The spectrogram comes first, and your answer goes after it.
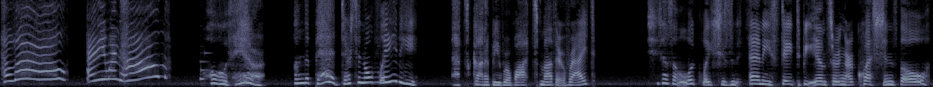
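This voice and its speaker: Very high squeaky childlike fairy companion. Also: female voice, big pitch swings, unhurried, a bit bright, exaggerated voice. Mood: curious. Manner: refers to self in third person, earnest. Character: small chirpy childlike floating fairy companion, female. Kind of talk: video game voice acting. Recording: music behind the voice.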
